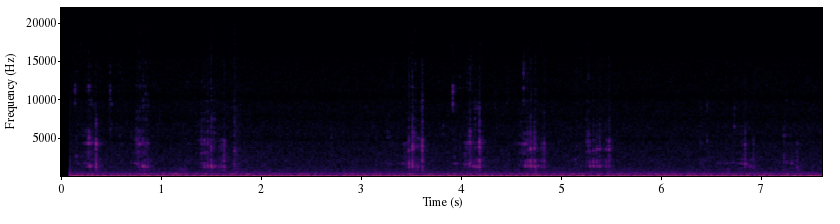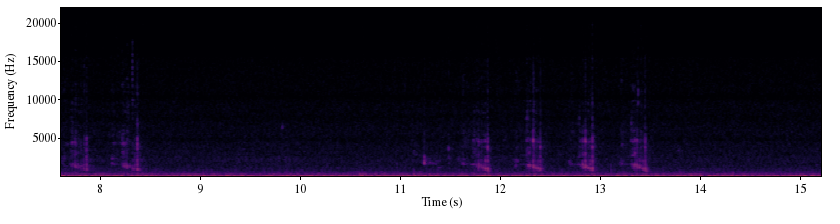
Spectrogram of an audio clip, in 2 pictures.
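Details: Teeth grinding (bruxism) in Kona: quiet, irregular gritty scraping and clicking sounds over a low room hum.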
